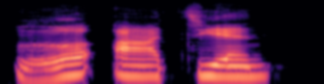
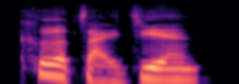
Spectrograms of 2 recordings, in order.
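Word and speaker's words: 蚵仔煎: This dish must be pronounced the Taiwanese way. 鹅啊煎. – 鹅啊煎. – 鹅啊煎. So please don't say 客仔煎, but read it as 鹅啊煎, even though the characters read 客仔煎.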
